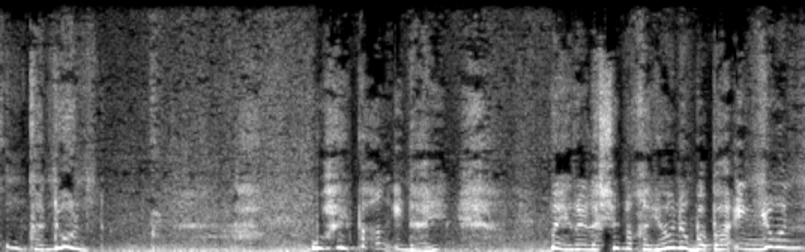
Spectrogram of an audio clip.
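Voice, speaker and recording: High-voiced young woman, anguished grieving daughter. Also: animated, takes it slowly, noisy background. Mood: confronting. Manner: emotional, dramatic delivery. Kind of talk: Filipino radio drama acting.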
